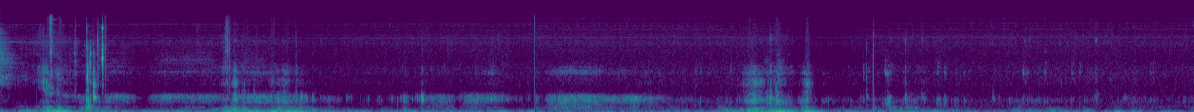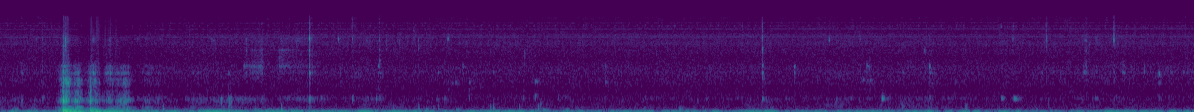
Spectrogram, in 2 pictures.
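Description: Water rumbles and gurgles, heard muffled from underwater.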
